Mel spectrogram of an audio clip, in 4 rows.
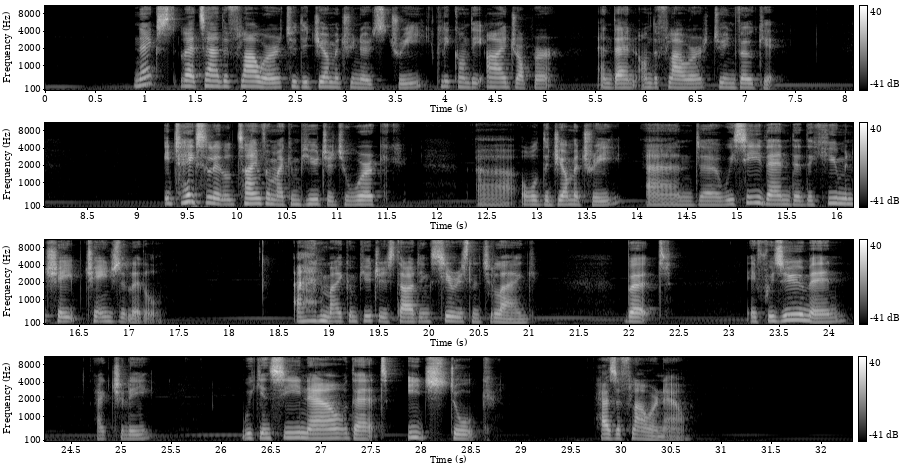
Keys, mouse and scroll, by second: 4.4 click.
